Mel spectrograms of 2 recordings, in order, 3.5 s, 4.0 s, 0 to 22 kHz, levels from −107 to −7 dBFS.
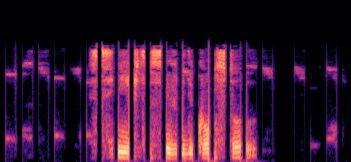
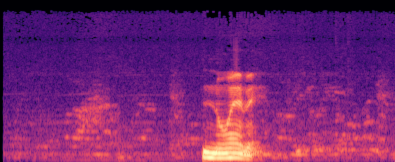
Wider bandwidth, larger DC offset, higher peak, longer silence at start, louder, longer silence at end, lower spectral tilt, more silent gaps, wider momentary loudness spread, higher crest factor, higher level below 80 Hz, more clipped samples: first, 7.6 kHz vs 3.8 kHz; neither; about the same, -4 dBFS vs -2 dBFS; second, 0.05 s vs 2 s; second, -21 LUFS vs -13 LUFS; about the same, 0.95 s vs 0.95 s; second, -3 dB/octave vs -9 dB/octave; first, 0.17-0.22 s, 0.34-0.38 s, 0.65-0.70 s, 0.81-0.86 s, 0.97-1.01 s vs none; second, 10 LU vs 28 LU; about the same, 20 dB vs 18 dB; about the same, -52 dBFS vs -52 dBFS; neither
